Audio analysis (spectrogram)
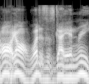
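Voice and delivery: soft, put-on French accent. Telling a history story, voicing the french people's reaction to henry, french accent. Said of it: "I like how you said Henry in a French accent".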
